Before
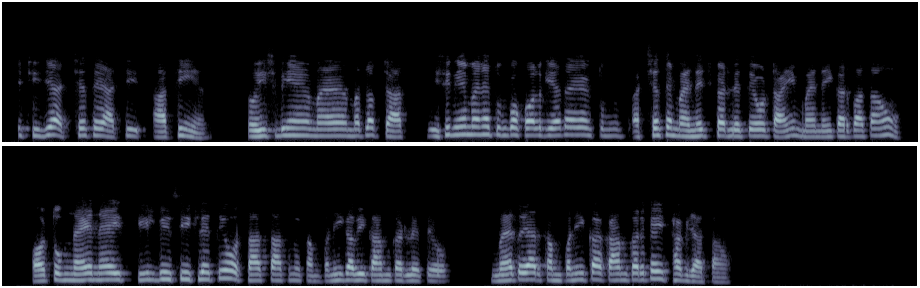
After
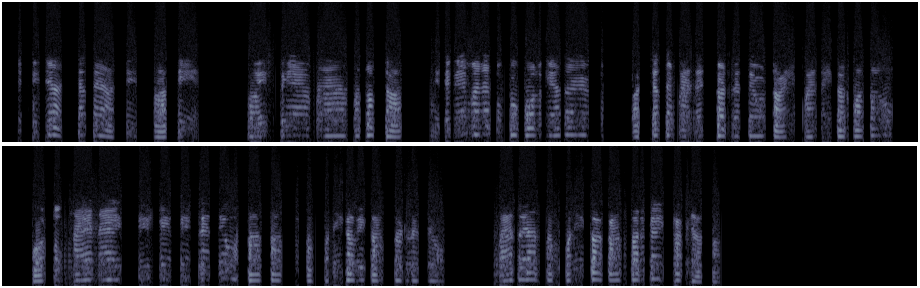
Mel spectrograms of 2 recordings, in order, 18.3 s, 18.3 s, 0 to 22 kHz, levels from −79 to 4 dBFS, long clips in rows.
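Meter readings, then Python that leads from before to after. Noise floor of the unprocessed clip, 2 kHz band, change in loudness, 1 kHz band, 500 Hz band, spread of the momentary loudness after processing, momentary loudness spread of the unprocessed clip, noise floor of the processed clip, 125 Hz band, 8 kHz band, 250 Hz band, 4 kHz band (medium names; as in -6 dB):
-83 dBFS, +3.5 dB, -9.0 dB, -6.5 dB, -19.5 dB, 10 LU, 9 LU, under -85 dBFS, -11.5 dB, no reading, -13.5 dB, +7.5 dB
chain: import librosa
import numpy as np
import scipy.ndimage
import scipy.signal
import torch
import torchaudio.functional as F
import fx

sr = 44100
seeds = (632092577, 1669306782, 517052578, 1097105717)

y = fx.transient(x, sr, attack_db=7, sustain_db=-2)
y = fx.tilt_shelf(y, sr, db=-7.0, hz=670.0)
y = fx.spec_gate(y, sr, threshold_db=-15, keep='weak')
y = fx.quant_dither(y, sr, seeds[0], bits=8, dither='none')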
